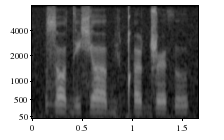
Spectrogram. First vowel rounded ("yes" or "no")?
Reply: yes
